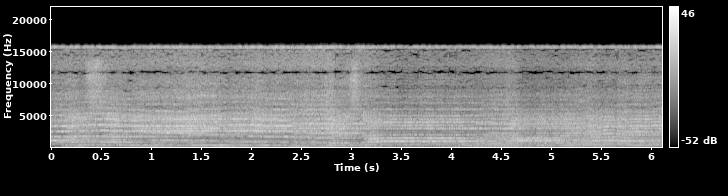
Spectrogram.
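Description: Children's choir singing, holding long notes, with the melody stepping up in pitch about three seconds in and again near the end.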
